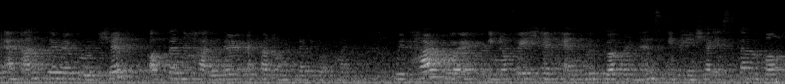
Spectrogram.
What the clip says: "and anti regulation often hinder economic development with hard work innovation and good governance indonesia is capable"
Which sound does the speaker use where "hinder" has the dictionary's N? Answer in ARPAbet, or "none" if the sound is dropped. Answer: none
